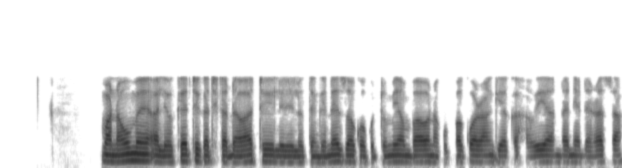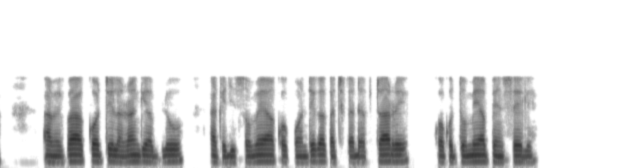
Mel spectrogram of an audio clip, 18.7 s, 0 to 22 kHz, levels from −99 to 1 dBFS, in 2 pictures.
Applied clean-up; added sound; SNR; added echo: neural mask model Resemble Enhance denoiser.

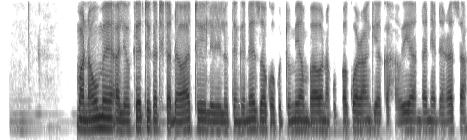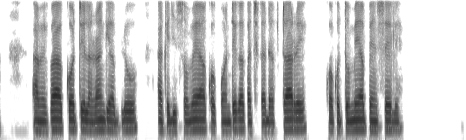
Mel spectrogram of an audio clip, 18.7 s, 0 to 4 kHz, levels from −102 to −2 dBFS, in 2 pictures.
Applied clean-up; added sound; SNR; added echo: none; none; none; none.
